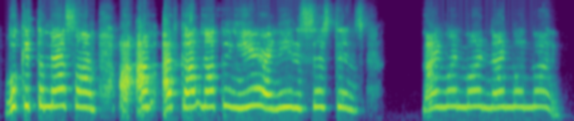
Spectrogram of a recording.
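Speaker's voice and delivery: very high, strained mock yell; re-enacted frantic distress call; demanding help from God. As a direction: plead heavenward in a high squeal. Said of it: "I kept yelling at God".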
